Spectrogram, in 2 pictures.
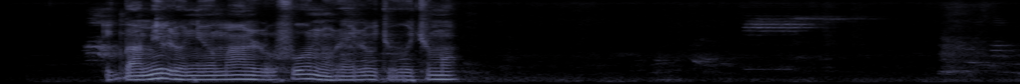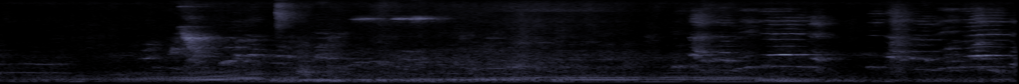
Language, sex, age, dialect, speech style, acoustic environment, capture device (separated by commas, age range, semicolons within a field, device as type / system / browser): Yoruba, male, 18-24, Nigeria - Lagos Yoruba, nervous, people talking, mobile / Linux / Chrome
